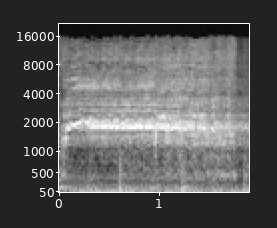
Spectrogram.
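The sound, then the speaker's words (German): A horse neighs loudly as a sound effect for a two-metre wooden horse in a puppet play: a sustained, bright whinny that holds its pitch for about two seconds. “Da reitet etwa von rechts ein 2 Meter großes Holzpferd bedrohlich auf mich zu und springt über mich hinweg.”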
